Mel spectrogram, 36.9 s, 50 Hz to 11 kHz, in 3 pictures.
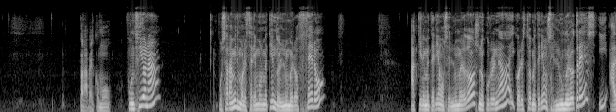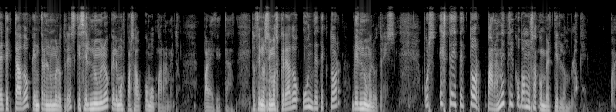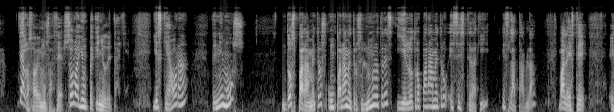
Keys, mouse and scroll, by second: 26.0 click, 27.1 scroll up 2, 27.5-29.1 right drag.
